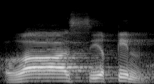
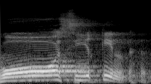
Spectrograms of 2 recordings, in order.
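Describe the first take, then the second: First: The first vowel falls between o and a. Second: The first vowel is a clear o sound. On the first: The speaker calls it right. "tapi gha ... antara o dengan a" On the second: The speaker calls it wrong. "bukan gosiqin"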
